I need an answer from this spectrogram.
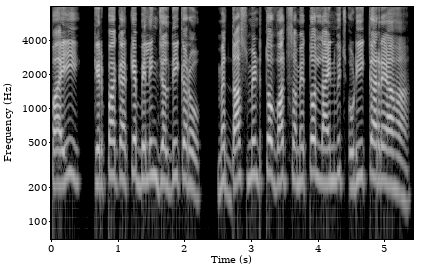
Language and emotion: Punjabi, angry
